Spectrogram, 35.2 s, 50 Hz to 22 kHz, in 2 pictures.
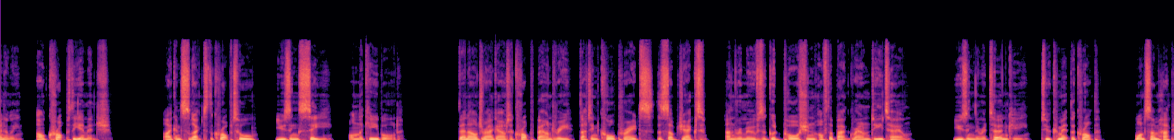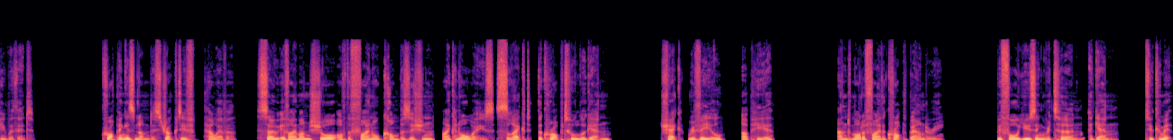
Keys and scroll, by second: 3.5 c, 16.5 Return, 25.0 c, 34.4 Return.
